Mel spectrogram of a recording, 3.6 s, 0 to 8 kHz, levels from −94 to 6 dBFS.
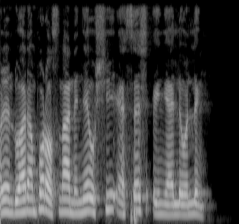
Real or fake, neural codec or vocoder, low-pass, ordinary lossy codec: real; none; 7.2 kHz; none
